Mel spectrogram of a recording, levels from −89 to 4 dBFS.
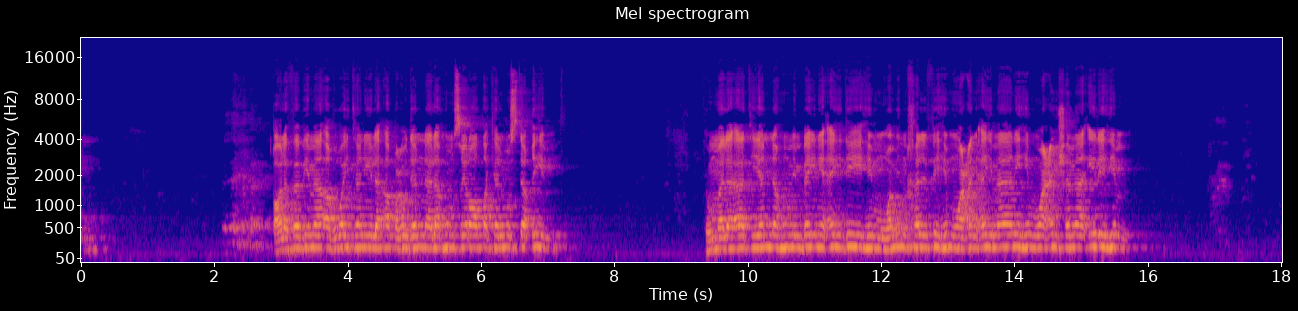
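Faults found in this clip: Noise suppressor applied to music or sounds, throughout. Level swings of around 20 dB: attacks pass, sustained tones, ambience and tails pulled down, giving pumping and thinning. Probable component: speech-tuned noise suppression left active. It classifies steady energy as noise. Unlike AGC, the swings follow how steady the content is, not overall loudness. Unlike a codec, no smearing or metallic artefacts.

Sound cut by the noise suppressor, 0.23–2.16 s, 7.03–9.37 s, 15.58 s to the end. Held or decaying sound sinks by about 18 dB, with decays truncated, while transients mostly come through. Same suppressor treating these passages as noise. Distinct from a dropout: the level is reduced, not silent, with no gap or click at the edges.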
